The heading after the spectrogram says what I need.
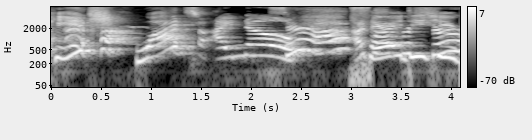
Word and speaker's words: Dietschy: Sara Dietschy rhymes with peachy is a watermelon.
